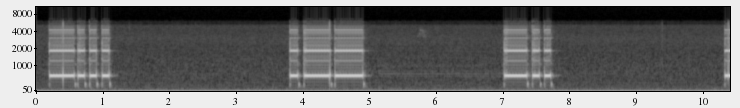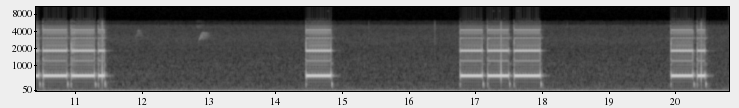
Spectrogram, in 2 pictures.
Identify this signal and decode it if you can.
Morse code, heard as a keyed tone, about 13 wpm, 620 Hz. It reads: B W D P T O N
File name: curso / ejercicio 27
